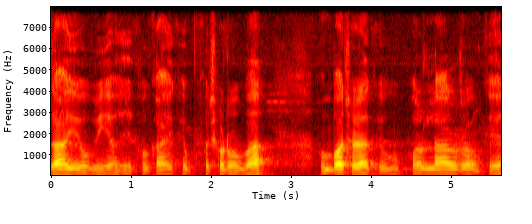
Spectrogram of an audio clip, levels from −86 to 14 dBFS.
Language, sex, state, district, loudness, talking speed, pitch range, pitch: Bhojpuri, male, Bihar, Gopalganj, -22 LUFS, 160 wpm, 110-115 Hz, 115 Hz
